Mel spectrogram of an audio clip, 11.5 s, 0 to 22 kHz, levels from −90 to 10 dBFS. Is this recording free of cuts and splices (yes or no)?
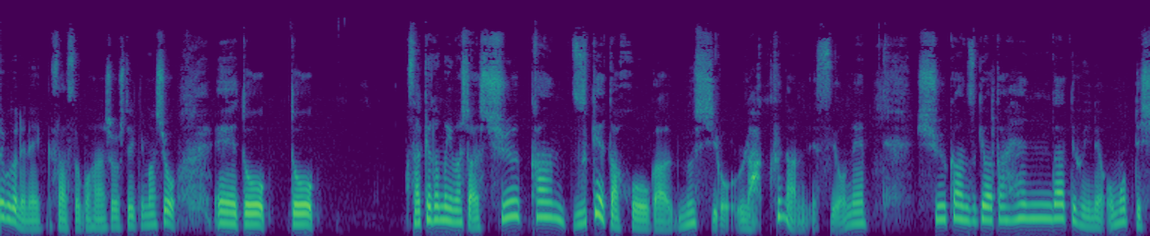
no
